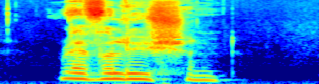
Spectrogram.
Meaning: 1. A political upheaval in a government or state characterized by great change 2. The popular removal and replacement of a government, especially by sudden violent action
- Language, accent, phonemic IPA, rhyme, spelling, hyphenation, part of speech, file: English, UK, /ˌɹɛv.əˈluː.ʃən/, -uːʃən, revolution, re‧vo‧lu‧tion, noun, En-uk-revolution.ogg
